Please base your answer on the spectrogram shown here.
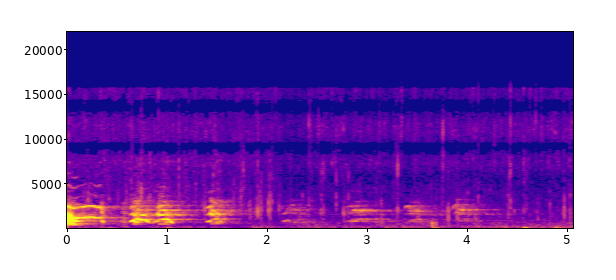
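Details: Hunting beagles Rio and Ripley run a snowshoe hare in a block of snowy woods during sleet and rain; a few bays sound close at first, then fainter, rhythmic baying fades into the distance over steady patter of rain.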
